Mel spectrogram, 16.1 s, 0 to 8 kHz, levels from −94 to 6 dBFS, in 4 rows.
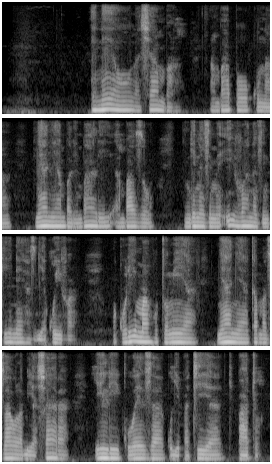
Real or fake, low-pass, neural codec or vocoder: real; 7.2 kHz; none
